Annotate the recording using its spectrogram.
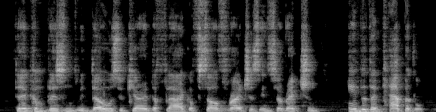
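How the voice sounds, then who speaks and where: Someone speaks in an Austrian accent with music in the background. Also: man. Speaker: public figure. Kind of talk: public address speech.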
